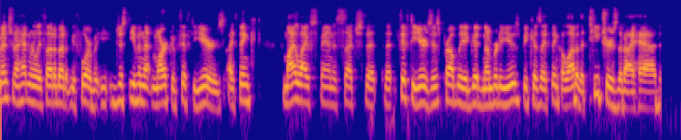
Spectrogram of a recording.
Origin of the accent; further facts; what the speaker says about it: Los Alamitos, California, United States; So I'm a cradle Catholic. Went to St. Hedwig's School in Los Alamitos, California for 9 years, K-8, and then went on to Servite, where I later worked.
